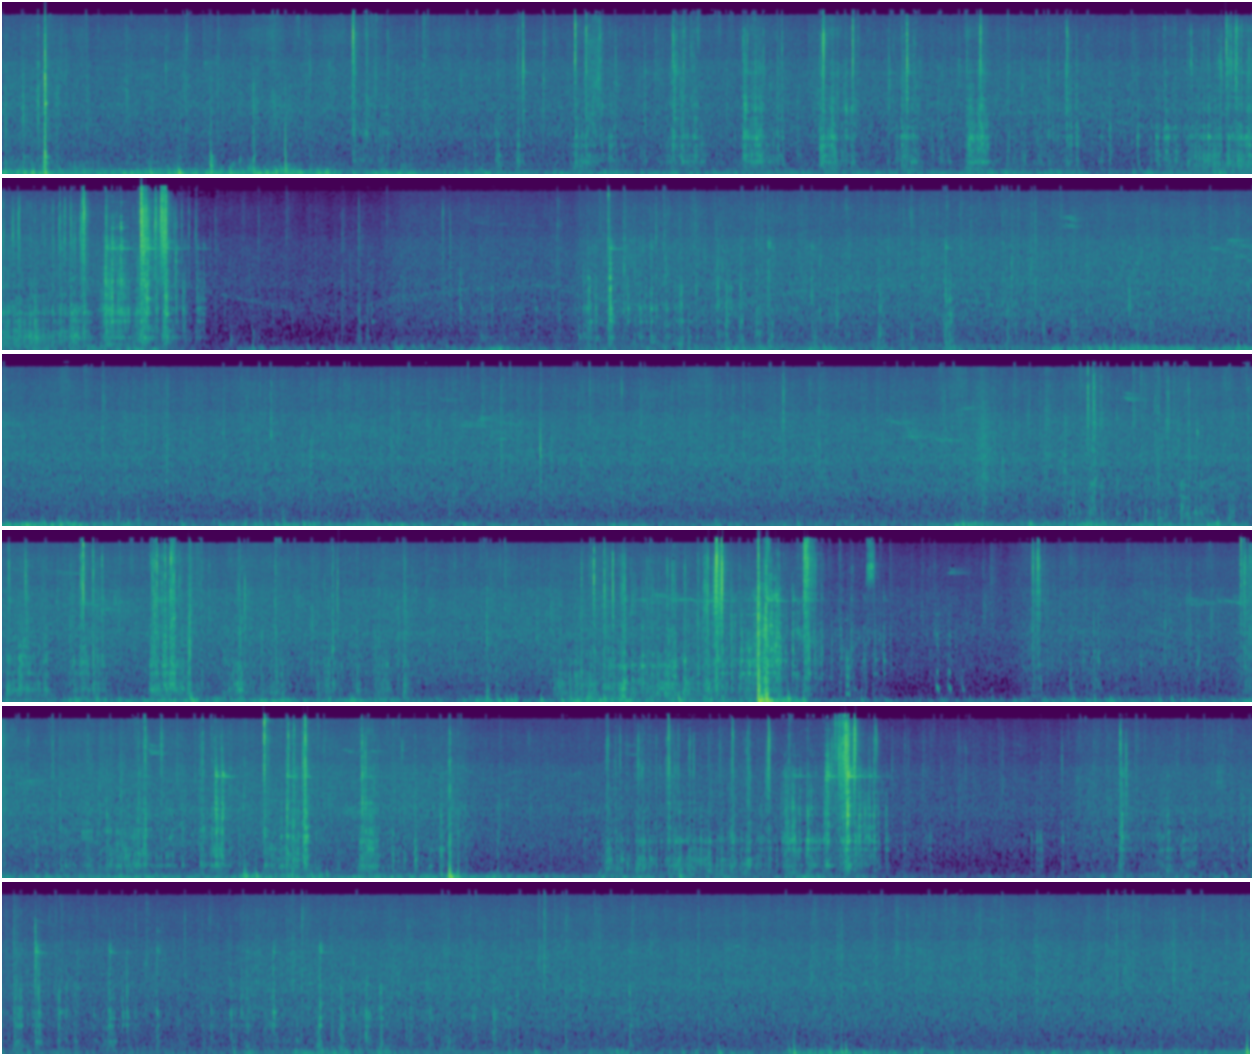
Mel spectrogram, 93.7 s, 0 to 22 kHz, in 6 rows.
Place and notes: Walking Festival of Sound
13 October 2019
Abandoned playground. Twisting on metals swings.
